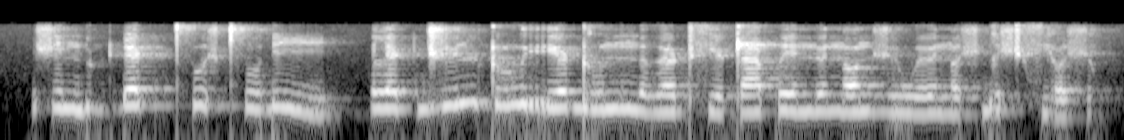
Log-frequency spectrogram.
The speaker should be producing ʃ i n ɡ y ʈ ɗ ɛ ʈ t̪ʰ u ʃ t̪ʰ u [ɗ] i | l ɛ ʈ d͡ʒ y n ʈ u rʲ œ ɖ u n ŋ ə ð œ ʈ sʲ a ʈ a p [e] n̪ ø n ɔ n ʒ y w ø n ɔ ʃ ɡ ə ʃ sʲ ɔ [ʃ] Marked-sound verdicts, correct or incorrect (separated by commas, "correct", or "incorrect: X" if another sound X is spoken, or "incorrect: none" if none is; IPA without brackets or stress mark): correct, correct, correct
